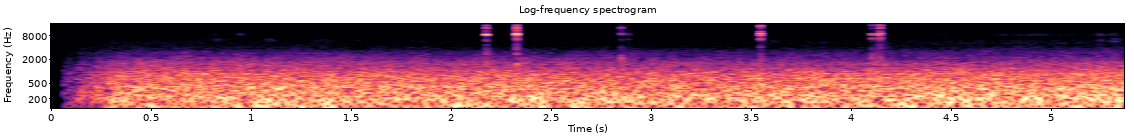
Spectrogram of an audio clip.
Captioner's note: wind Howling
